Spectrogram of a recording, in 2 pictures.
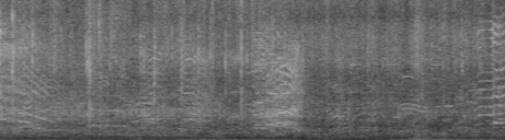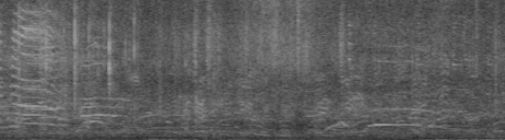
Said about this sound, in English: Well, you can just see it out there. The crowd's just buzzing with joy.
